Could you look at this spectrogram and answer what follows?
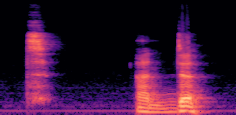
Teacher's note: T and d are alveolar plosives.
